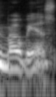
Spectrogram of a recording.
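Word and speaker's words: Möbius: There's an umlaut on the O. Hast seen the Mobius Beast. Mobius. It's pronounced Mobius. Even in the audiobook it says Mobius, but the umlaut.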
